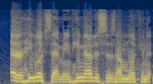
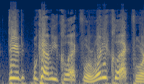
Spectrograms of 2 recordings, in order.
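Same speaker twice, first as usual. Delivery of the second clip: much higher, pushy bro voice; imitating the bro salesman; 12 semitones higher, 6 dB louder, faster than usual. Quoting the pushy clerk, high bro voice. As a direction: show off your setup like a pushy bro. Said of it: "I get on".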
